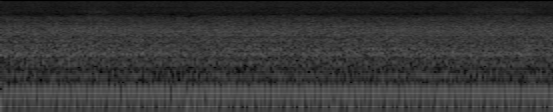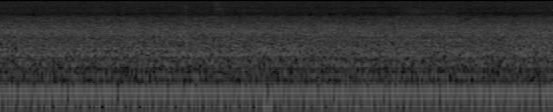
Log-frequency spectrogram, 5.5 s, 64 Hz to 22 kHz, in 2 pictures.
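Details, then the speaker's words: Vintage Knapp Monarch Jack Frost 8-inch single-speed table fan, late 1940s–early 1950s: fast steady hum with a low rhythmic throb, high-RPM blades out of alignment and off balance, making a slight vibration noise. "the blades are a bit out of alignment and this is a pretty high RPM fan so it definitely throws it pretty well off balance so it's definitely makes a vibration noise"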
